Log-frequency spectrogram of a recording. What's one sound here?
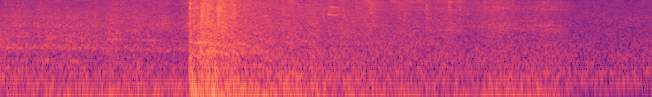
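A heavy impact booms suddenly, then fades.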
